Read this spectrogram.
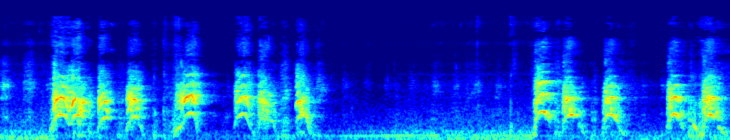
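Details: Pet Chihuahua Beau barks while trying to reach his favorite frisbee on a chair indoors: bursts of sharp, high yappy barks in pairs and triplets, a pause of about two seconds, then more rapid barking.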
